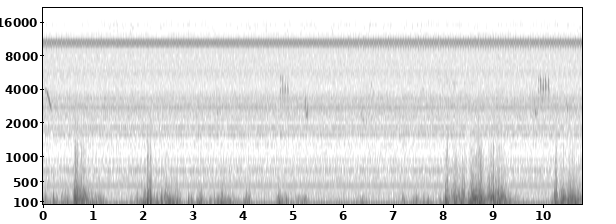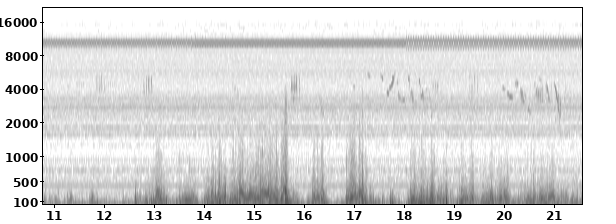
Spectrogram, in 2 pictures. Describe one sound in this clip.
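Wind gusts and buffets across open ground outdoors.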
